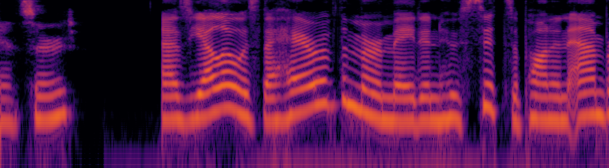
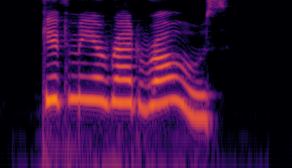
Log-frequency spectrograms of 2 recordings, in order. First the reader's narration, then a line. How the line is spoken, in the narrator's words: she cried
